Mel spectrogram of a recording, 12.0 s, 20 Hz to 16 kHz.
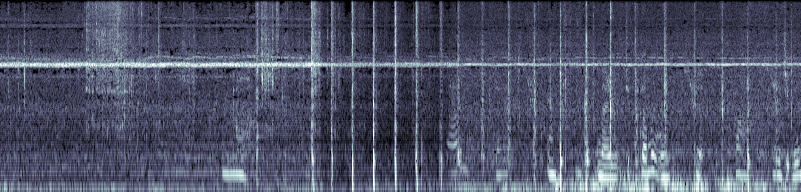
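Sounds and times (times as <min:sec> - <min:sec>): wooden pestle pounding: 0:04.7 - 0:11.8.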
